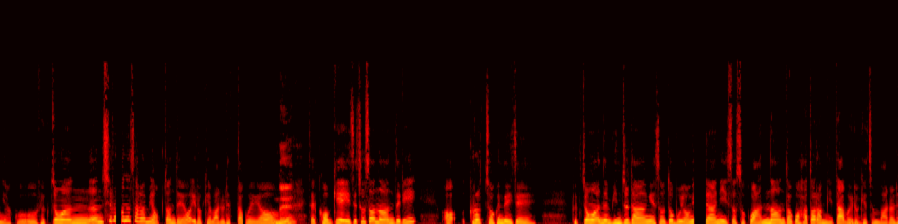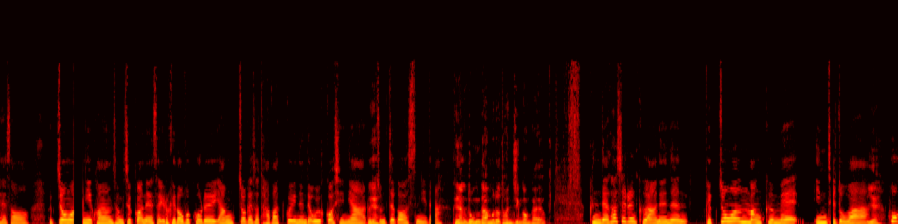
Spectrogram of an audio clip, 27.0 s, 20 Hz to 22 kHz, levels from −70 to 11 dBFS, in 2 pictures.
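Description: The speech cuts to silence at 1.73, 3.63, 10.40, 14.57, 19.92 and 25.92 s, for 93, 46, 186, 139, 70 and 46 ms, then resumes as though it had played on. This is likely Bluetooth dropout from late, discarded packets. Waveform and spectrogram show blank, sharp-edged gaps.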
